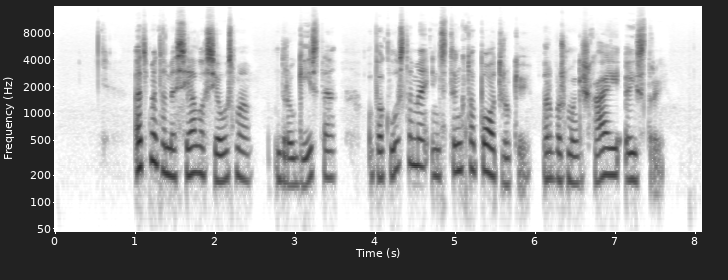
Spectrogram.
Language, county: Lithuanian, Vilnius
